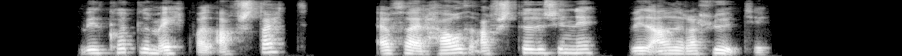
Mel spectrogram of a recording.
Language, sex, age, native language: Icelandic, female, 50-59, Icelandic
